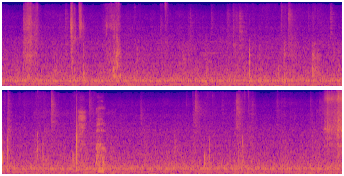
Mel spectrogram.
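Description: Steady low hum with scattered small clicks and taps. Near the end a loud, high hiss starts: a man's urine stream splashing into a toilet bowl.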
